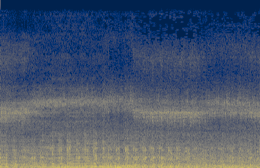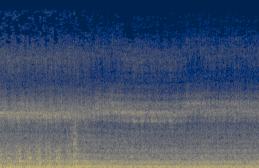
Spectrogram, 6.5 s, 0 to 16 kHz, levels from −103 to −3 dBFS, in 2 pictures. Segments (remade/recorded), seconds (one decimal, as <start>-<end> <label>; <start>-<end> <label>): 0.0-1.3 remade; 1.3-6.5 recorded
